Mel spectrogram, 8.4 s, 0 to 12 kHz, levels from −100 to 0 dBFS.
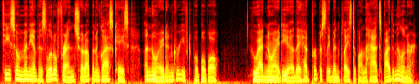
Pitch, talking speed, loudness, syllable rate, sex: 110 Hz, 235 wpm, -19 LUFS, 6.4 syllables/s, male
